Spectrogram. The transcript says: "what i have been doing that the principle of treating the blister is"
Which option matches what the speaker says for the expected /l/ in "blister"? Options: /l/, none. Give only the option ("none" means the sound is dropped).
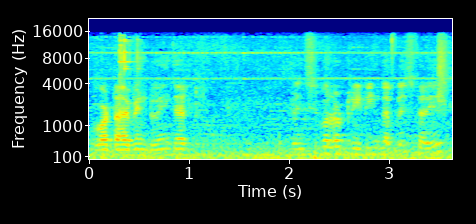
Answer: none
